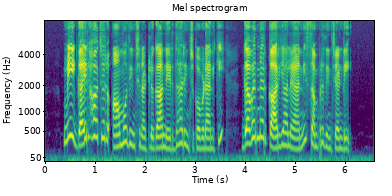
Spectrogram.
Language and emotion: Telugu, neutral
